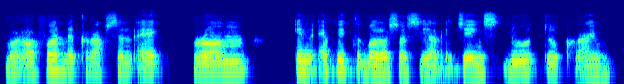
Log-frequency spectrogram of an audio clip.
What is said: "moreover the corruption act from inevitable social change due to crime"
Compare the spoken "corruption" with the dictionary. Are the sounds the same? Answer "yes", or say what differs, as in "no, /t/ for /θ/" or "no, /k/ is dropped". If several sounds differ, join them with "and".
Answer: no, /s/ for /ʃ/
